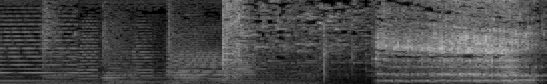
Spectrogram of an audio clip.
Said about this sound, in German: Äh, ich muss mich auf den Rülpser entschuldigen.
